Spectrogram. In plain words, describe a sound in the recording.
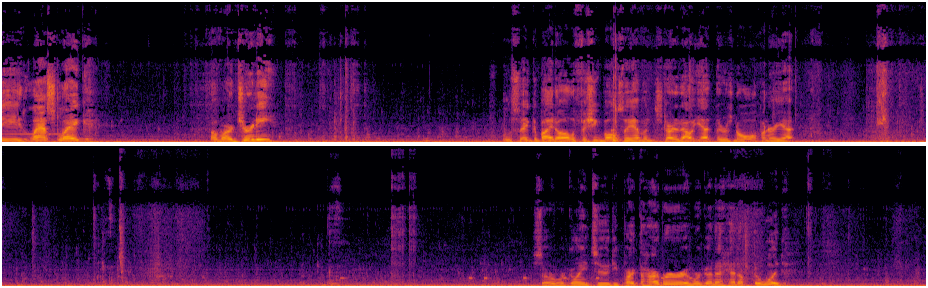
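A boat engine hums steadily and low.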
